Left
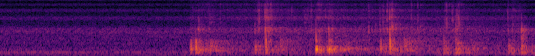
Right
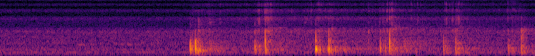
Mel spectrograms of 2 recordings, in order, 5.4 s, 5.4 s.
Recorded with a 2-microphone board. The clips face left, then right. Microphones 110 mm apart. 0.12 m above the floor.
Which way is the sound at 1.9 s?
55° right (ahead or behind).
